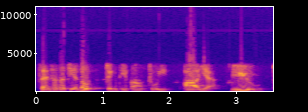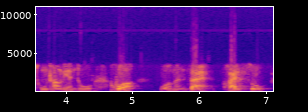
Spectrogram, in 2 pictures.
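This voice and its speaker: A man's voice: fairly low pitch, animated, a little slow, husky, narrow, tinny audio. A man teaching English on a radio lesson, explaining film lines step by step.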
